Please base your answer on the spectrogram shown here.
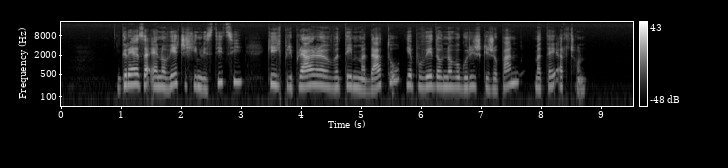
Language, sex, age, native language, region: Slovenian, female, 60+, Slovenian, Central Slovenia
